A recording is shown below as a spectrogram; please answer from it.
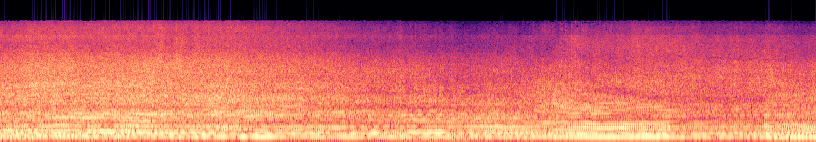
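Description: Several dirt-track modified race cars running at racing speed, their engines droning together with shifting pitches as they lap the track. The sound dips a little near the end, then builds again.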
